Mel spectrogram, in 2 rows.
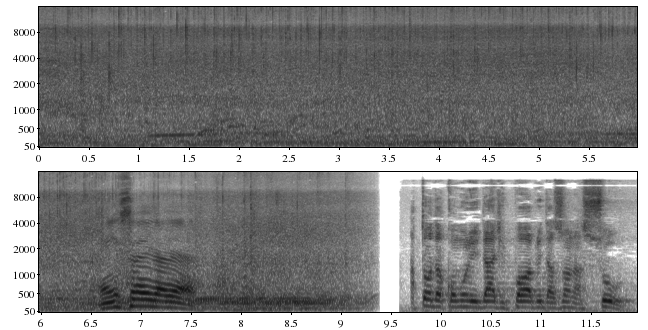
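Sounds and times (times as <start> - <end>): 
cars passing: 0.0 - 9.4
steady rain: 0.0 - 9.4
speech: 6.6 - 7.7, 9.8 - 11.9.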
